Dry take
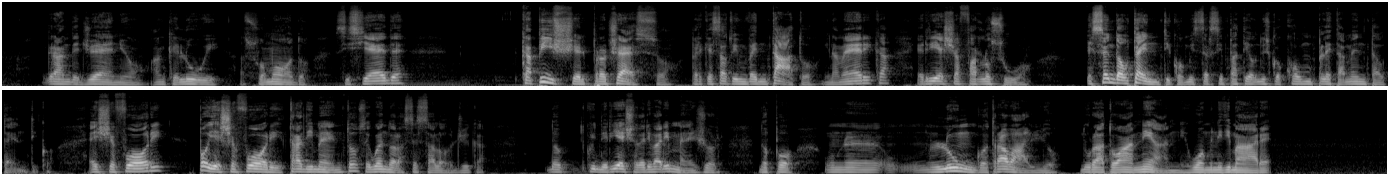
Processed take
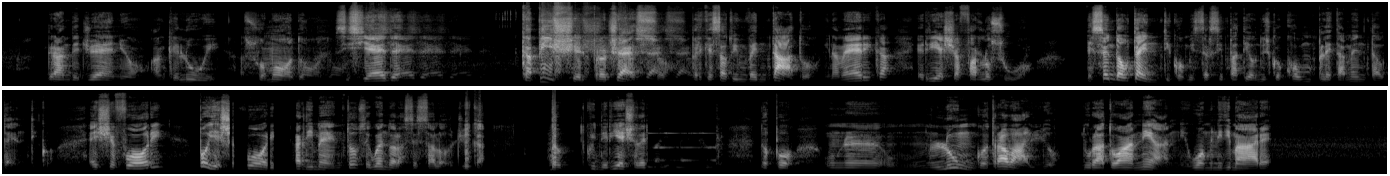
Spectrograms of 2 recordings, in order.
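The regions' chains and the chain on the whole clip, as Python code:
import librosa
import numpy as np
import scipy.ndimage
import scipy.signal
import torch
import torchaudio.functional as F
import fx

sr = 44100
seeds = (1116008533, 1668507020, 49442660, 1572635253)

y = fx.chain(x, sr, fx.high_shelf(hz=3100.0, db=7.5),
    fx.overload_stage(gain_db=16.0),
    fx.echo_feedback(ms=290, feedback_pct=34, wet_db=-16.0), at=(2.56, 7.18))
y = fx.chain(y, sr, fx.peak_eq(hz=170.0, db=4.0, octaves=2.4),
    fx.level_steps(step_db=21),
    fx.upward_expand(threshold_db=-32.0, expansion=2.5), at=(16.13, 16.86))
y = fx.chain(y, sr, fx.band_shelf(hz=6000.0, db=9.5, octaves=2.6),
    fx.leveller(passes=5),
    fx.upward_expand(threshold_db=-33.0, expansion=2.5), at=(18.49, 19.4))
y = fx.chain(y, sr, fx.octave_resonator(note='E', decay_s=0.39),
    fx.band_squash(depth_pct=100), at=(20.31, 21.0))
y = scipy.signal.sosfilt(scipy.signal.butter(4, 850.0, 'highpass', fs=sr, output='sos'), y)
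y = fx.notch(y, sr, hz=4500.0, q=9.8)
y = F.gain(torch.from_numpy(y), 5.0).numpy()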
